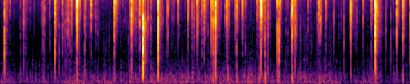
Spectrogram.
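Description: Wood fire crackling: irregular sharp pops and snaps, the loudest about two seconds in, over a low steady noise.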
